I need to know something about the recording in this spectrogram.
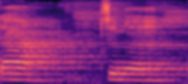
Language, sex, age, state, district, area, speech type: Bodo, female, 60+, Assam, Chirang, rural, spontaneous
